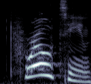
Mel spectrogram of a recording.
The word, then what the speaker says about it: protein: 보시면 pro까지는 발음이 쉬운데 T-E-I-N이어서 뭐 tein, tine처럼 발음하고 싶겠지만 네, protein. Yes, it's protein. 이거는 Teen. 카페인하고 똑같아요. 우리가 카페인이라고 하지만 영어 발음은 Caffeine. 카페인. Caffeine. 카, Protein. 예, 카페인, 프로틴, 그 EI가 전부 긴 E 발음이 되는 형태입니다.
